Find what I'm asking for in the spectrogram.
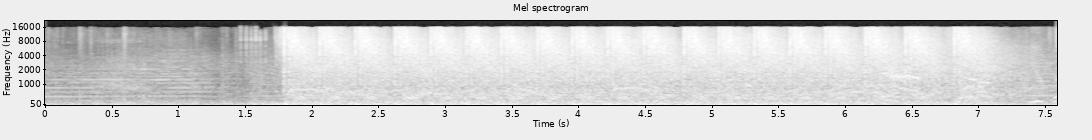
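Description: Sustained rapid automatic gunfire in Left 4 Dead 2, a loud, dense, continuous volley that kicks in after a short lead-in and keeps pounding steadily to the end.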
